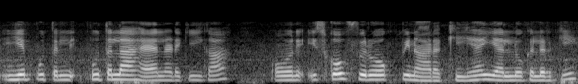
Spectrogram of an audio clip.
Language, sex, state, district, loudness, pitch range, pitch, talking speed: Hindi, female, Haryana, Charkhi Dadri, -16 LUFS, 195-225 Hz, 210 Hz, 155 wpm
